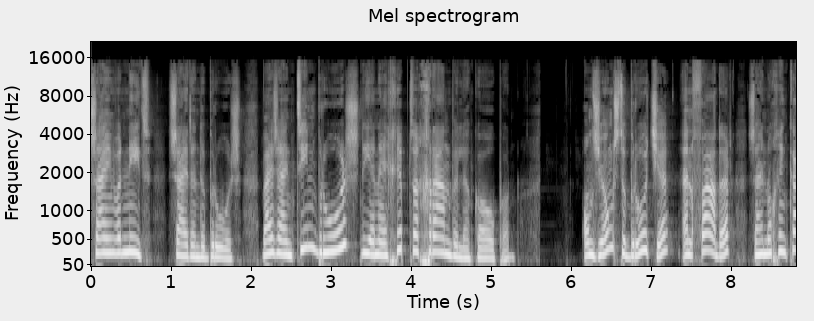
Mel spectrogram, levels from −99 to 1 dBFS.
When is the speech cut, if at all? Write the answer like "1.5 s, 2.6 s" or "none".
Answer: 7.5 s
